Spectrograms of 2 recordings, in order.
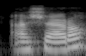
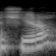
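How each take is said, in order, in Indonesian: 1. Bunyi sh diikuti vokal a. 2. Bunyi sh diikuti vokal i. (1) "boleh kita baca dalam bentuk fathah" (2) "boleh kita baca dalam bentuk kasroh"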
